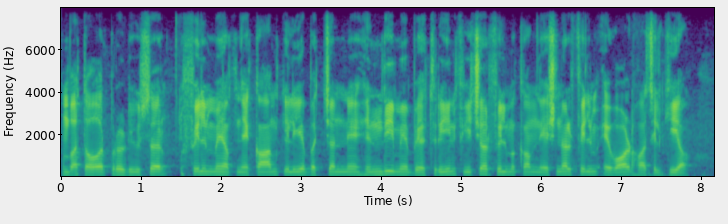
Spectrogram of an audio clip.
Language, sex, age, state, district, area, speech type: Urdu, male, 18-30, Uttar Pradesh, Lucknow, rural, read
